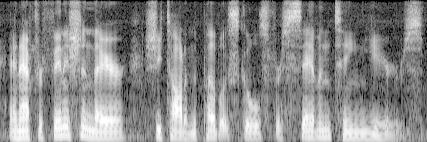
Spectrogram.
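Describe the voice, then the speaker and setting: A man from the North Carolina mountains with a Southern Appalachian accent, giving a prepared introduction in a folksy storytelling way with emphatic phrasing. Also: medium pitch. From Madison County, North Carolina mountains, United States.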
